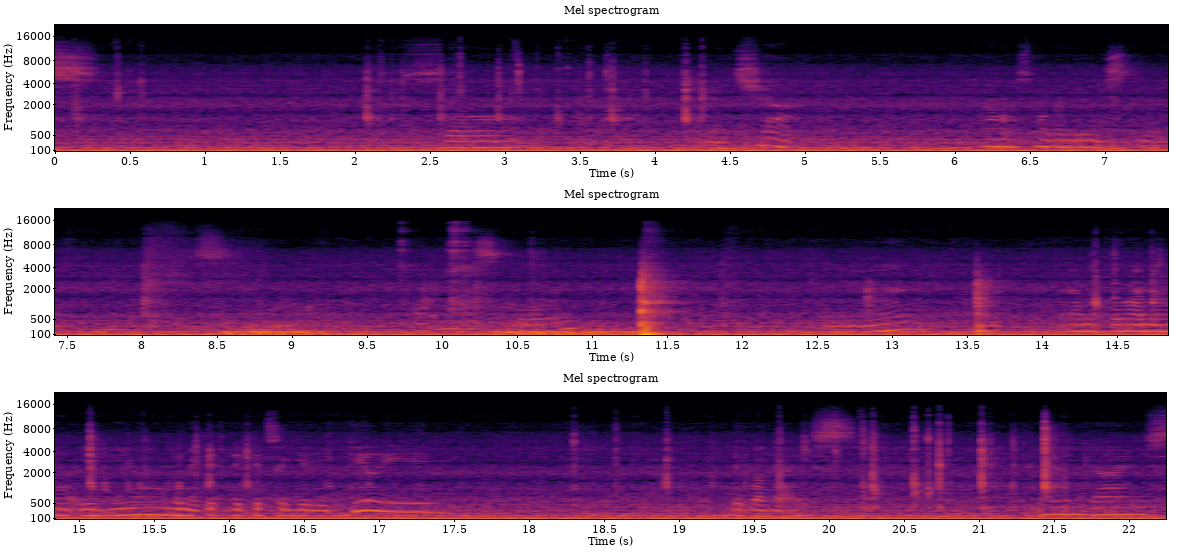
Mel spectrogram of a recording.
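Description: Light clicks and taps of a spoon working soft white cheese out of a plastic tub into a frying pan, with a sharp knock about eleven seconds in, the loudest sound, and a smaller one two seconds later. Under it run a steady low hum and faint voices.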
